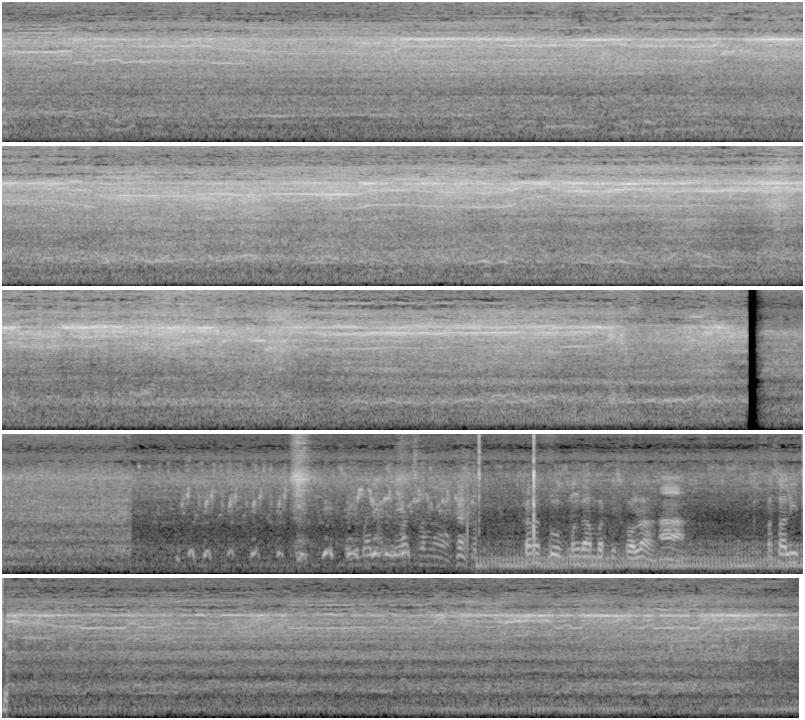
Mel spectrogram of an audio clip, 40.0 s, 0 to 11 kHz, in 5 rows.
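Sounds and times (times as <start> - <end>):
electric motor and gearbox whining: 0.0 - 25.4, 28.1 - 40.0.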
